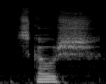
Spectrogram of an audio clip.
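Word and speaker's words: Scosche: Uh the kit I ended up getting is the uh Scoch, that's how you say it, 70-1761.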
